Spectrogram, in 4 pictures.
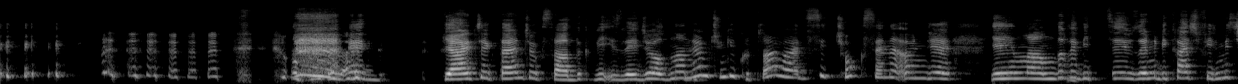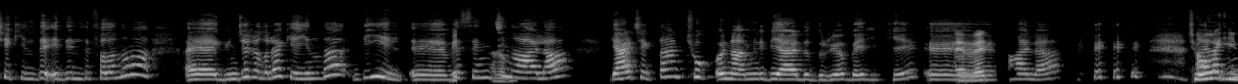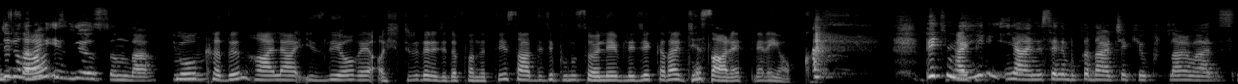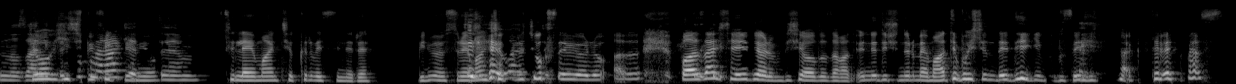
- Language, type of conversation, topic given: Turkish, podcast, Çocukluğunda en unutulmaz bulduğun televizyon dizisini anlatır mısın?
- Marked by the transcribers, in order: laugh; inhale; chuckle; throat clearing; unintelligible speech; chuckle; chuckle; stressed: "cesaretleri yok"; unintelligible speech; chuckle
